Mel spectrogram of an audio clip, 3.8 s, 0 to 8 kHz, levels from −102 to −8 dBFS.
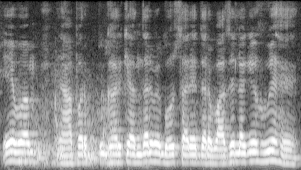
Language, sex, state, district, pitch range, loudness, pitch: Hindi, male, Jharkhand, Palamu, 135-155 Hz, -10 LUFS, 145 Hz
